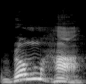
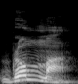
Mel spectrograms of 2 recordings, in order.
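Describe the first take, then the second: First: An h sound is heard within the word. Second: A double m is heard with no h. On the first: The speaker is trying to sound correct. "শুদ্ধ করে বলার চেষ্টা করি ব্রহ্মা, একটি হ এসে যায়" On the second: This is how it is said in ordinary everyday speech. "দুটি ম এসে যায় আমাদের উচ্চারণে, হটি আমাদের উচ্চারণে থাকেই না"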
